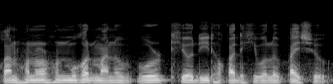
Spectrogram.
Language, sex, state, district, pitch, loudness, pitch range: Assamese, male, Assam, Kamrup Metropolitan, 95 Hz, -16 LUFS, 90-100 Hz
